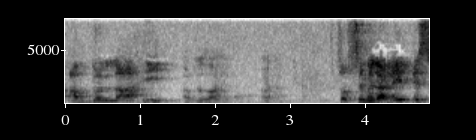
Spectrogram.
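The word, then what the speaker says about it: عبد الله: Why did you start with the the because you do not pronounce one dhamma. Okay. So you pronounce only Abdu. Okay. Abdul and here you pronounce Allahi. Oh okay. So this dhma will become kasra. And the whole sent means the whole sentence will become abdullah.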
